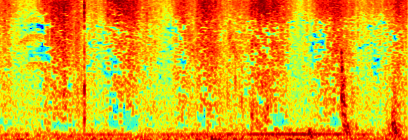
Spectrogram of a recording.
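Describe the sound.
Footsteps of people walking together, a steady series of soft treads over a low electrical hum, with no talk during the steps.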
